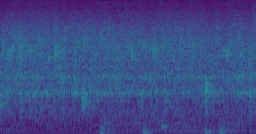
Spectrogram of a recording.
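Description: Thinly sliced onions, a full pound of them, fry in a hot pan with a steady, loud broadband sizzle, joined by a few soft thumps and stirring bumps as they settle.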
